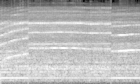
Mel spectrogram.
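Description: Electric meat grinder starting up, its motor whine rising as it comes up to speed, then running steadily. Its pitch dips a little near the end as it takes the load of pork being ground.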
